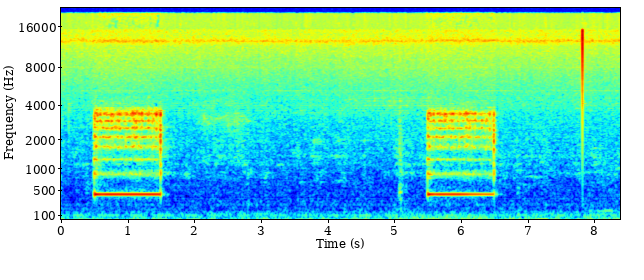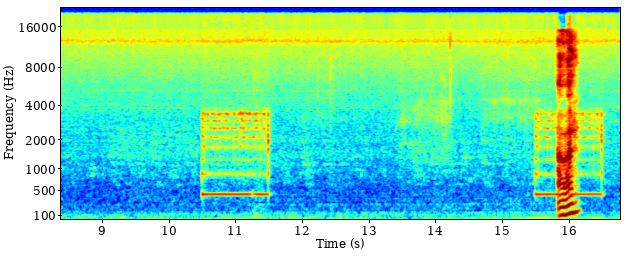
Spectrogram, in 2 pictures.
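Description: A telephone on speakerphone rings unanswered in a studio, four evenly spaced long ring tones several seconds apart, clear over a quiet background, with a short burst of talk near the end.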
